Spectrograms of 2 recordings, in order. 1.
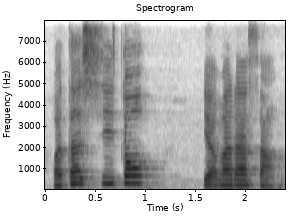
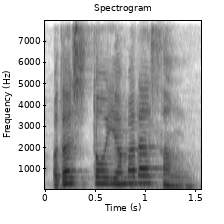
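Trợ từ 'to' được nói nhấn mạnh và rõ ràng. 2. Trợ từ 'to' được nói nhẹ, gần như không nghe thấy. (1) "Mình nhấn mạnh từ tô đấy là để cho các bạn nghe hiểu thôi" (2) "được nói một cách rất là nhẹ và gần như là không nghe thấy"

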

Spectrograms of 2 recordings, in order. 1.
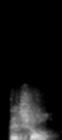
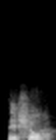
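Tumataas ang tono sa dulo ng salita. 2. Bumababa ang tono sa dulo ng salita. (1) "Yung disho na diba, yun yung disho na pataas" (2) "Then we have desho na pababa. Siguro naman sa Tagalog"

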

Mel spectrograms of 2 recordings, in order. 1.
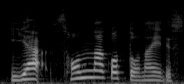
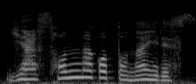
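평범하고 중립적인 어조로 말해요. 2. 겸손하고 자기를 낮추는 어조로 말해요. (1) "한 번 더요" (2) "정말로 겸손한 척 하면서 다시 한 번만요"

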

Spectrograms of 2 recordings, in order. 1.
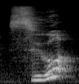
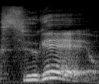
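A végső i hangot elhagyják, o-ra végződik. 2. A szó elnyújtott e hangra végződik. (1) "hanem szugo, ez hát inkább fiúk" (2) "úgy is ejtik ki, mint hogyha ére végződne"

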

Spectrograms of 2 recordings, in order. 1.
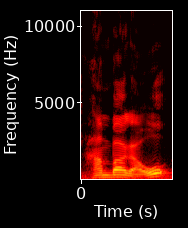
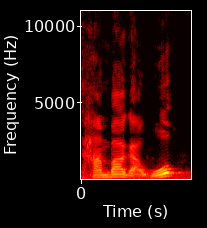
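La partícula se pronuncia como una o simple. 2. La partícula se pronuncia con un sonido w. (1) "Y tú dices hambaga o" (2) "aunque tú dices hambaga wo"

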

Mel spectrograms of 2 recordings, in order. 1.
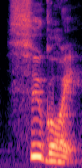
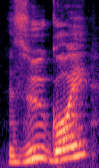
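Das erste s ist scharf und stimmlos, zischend. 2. Das erste s ist weich und stimmhaft, wie z. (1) "sondern Sugoi" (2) "Also nicht Sugoi"

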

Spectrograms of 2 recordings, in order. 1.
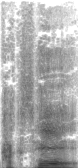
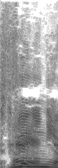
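이 단어는 평범한 모음으로 끝납니다. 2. 이 단어는 비음 ng 소리로 끝납니다. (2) "각생이 아니라"

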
